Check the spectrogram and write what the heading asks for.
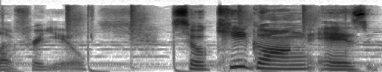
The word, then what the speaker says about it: qigong: interview with anita vida my very first medical key gong practitioner guest so if you're wondering you're listening going i don't even know how to google that let me spell it for you so ki gong is q i g o n g okay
